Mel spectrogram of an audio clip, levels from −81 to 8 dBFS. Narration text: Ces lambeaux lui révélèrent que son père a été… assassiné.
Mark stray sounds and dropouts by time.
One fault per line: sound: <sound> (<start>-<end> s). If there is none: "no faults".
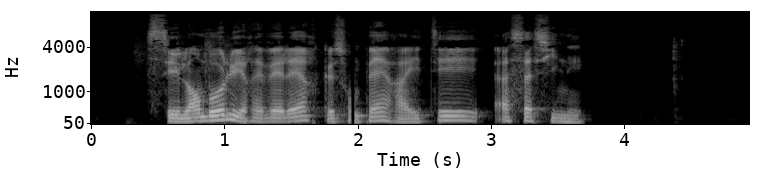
sound: dropout (2.0-2.0 s)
